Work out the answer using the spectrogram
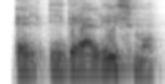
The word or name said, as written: El idealismo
